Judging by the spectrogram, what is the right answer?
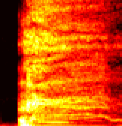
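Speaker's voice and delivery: sudden squeaky laugh; a short incredulous laugh; high burst of laughter. Real, not acted. Laughing at the comic.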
